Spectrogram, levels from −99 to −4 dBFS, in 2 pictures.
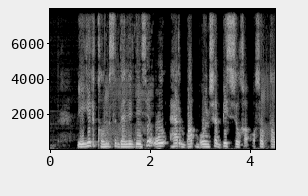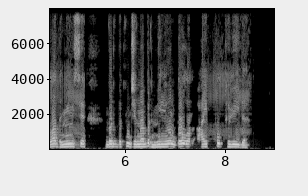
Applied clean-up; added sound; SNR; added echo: classical method spectral subtraction.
